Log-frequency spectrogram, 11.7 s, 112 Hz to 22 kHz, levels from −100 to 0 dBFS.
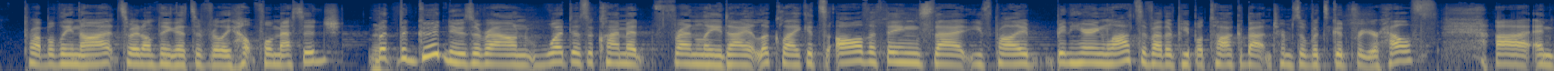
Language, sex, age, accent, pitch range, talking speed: English, female, 30-49, American, 185-215 Hz, 245 wpm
